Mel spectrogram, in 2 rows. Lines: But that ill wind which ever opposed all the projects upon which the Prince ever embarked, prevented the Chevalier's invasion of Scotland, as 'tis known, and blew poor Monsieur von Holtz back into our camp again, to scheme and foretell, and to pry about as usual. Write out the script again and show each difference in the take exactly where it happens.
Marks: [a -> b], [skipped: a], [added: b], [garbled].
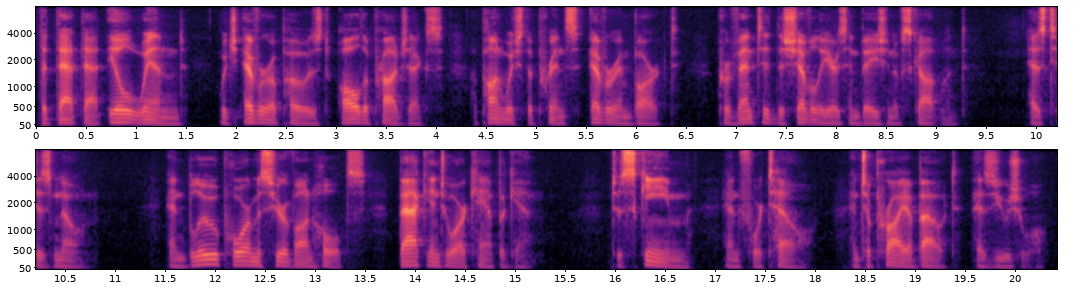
But that [added: that] ill wind which ever opposed all the projects upon which the Prince ever embarked, prevented the Chevalier's invasion of Scotland, as 'tis known, and blew poor Monsieur von Holtz back into our camp again, to scheme and foretell, and to pry about as usual.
